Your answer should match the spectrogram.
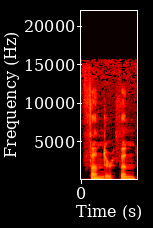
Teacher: Thun is very stressed. Dr. is very weak.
